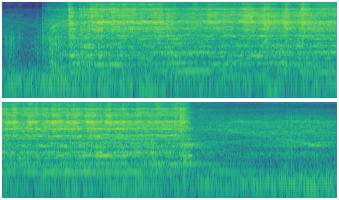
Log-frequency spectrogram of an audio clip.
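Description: Angle grinder spinning up and grinding on a steel upright of a log-truck bunk: a loud, steady grinding with ringing tones. Near the end the grinder is lifted off the metal, and the motor runs on free with a falling whine.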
